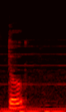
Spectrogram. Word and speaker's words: d'eau: De eau becomes d'eau. Okay, so you wouldn't have de followed by eau. Instead, you have apostrophe, and it becomes d'eau, 1 syllable.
